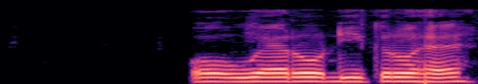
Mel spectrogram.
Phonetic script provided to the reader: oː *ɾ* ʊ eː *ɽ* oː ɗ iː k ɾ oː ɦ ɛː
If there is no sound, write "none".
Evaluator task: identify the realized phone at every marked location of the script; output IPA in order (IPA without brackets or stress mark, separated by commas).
none, ɾ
